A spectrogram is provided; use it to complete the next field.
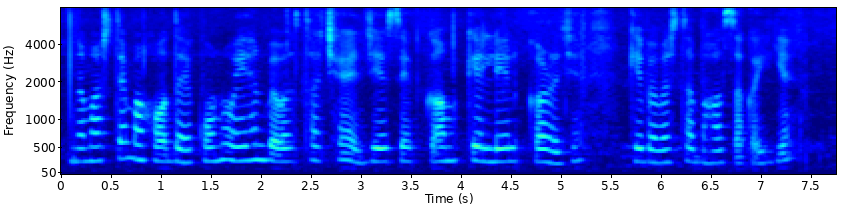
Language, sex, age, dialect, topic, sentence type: Maithili, female, 51-55, Bajjika, banking, question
